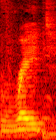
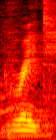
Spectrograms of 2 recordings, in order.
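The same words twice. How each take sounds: The two takes are said the same way.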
